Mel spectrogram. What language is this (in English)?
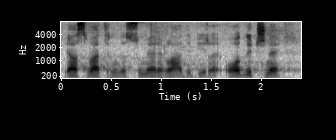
Serbian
